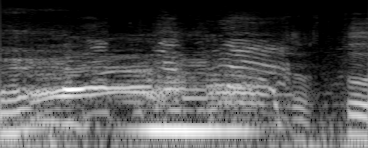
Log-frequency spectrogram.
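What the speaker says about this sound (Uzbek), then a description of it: "Sigirni bolasimi bu?" A cow lows at a busy livestock market, one long drawn-out moo lasting over a second, close and fairly loud, with a brief second call starting at the end; market chatter stays faint underneath.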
